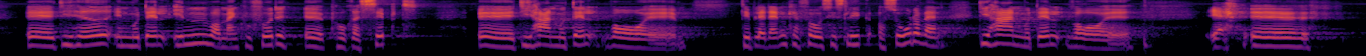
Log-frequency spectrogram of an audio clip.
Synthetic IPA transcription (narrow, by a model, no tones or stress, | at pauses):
ød̥iɦæð̞̩ˠe̝nmo̝d̥el̰e̝nn̩ʋɒmænkʰufɔ̰̽ːd̥e̝øpʰɒ̽ʁɛseb̥d̥ | ød̥iɦɑ̈e̝nmo̝d̥el̰ʋɒø | d̥e̝b̥lænd̥ænð̩ˠkʰæfɔ̰̽ːsisle̝ɡ̥ɒ̽so̝ːɾ̥ɐʋæn̰d̥iɦɑ̈e̝nmo̝d̥el̰ʋɒø | jæø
